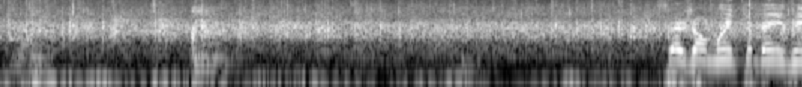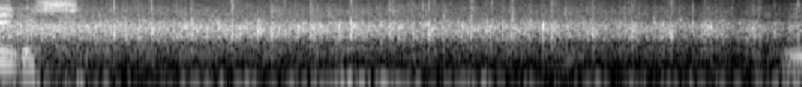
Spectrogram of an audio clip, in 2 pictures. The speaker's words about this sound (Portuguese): Isso, pode aplaudir mesmo, a igreja toda.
